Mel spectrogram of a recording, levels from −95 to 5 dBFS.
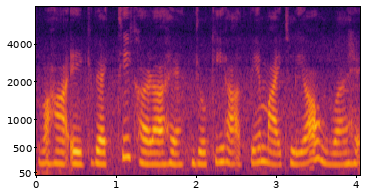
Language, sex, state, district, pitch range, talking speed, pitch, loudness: Hindi, female, Jharkhand, Palamu, 205-225 Hz, 190 wpm, 215 Hz, -17 LUFS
